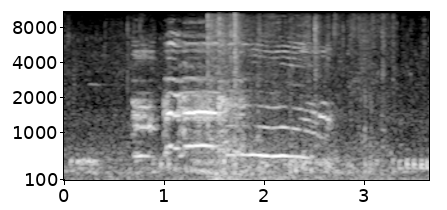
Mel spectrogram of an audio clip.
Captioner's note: pigeons cooing; rooster crowing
